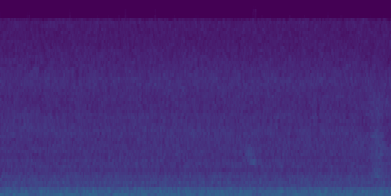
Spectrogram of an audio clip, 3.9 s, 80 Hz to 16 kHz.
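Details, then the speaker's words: Autoterm Air 2D diesel heater in a 1988 Mercedes 310 T1 van, running and blowing about 60–70 degree air within three minutes: a quiet, constant mid-pitched blower hum with a soft airy whoosh; normal running. "and yeah i would say the noise is quite restrained"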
